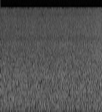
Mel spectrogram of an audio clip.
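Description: Small waves lap gently at a sandy shore.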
